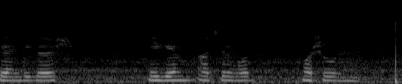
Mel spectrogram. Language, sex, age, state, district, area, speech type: Urdu, male, 30-45, Delhi, Central Delhi, urban, spontaneous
